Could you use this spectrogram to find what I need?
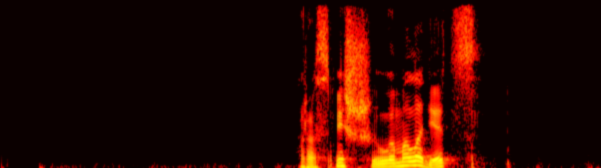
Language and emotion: Russian, positive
